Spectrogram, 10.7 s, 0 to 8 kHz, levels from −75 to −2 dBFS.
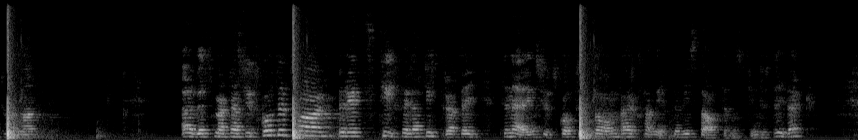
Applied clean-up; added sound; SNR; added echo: none; Fireworks; 0 dB; reverberation time 0.2 s.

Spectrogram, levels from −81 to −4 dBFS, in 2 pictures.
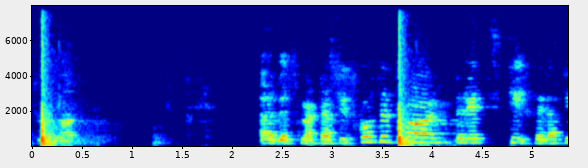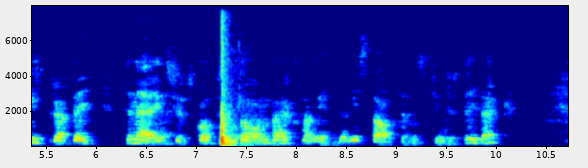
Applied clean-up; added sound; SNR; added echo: classical method WPE with log-MMSE.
